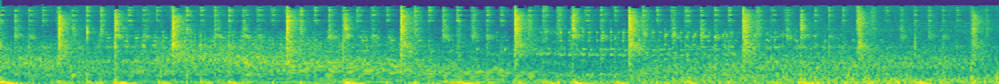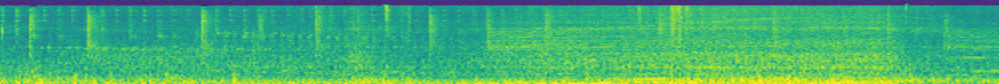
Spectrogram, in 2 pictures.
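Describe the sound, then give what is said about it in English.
A heavy truck engine rumbles steadily, rattling and clinking as the truck speeds off down a road, the low roar swelling louder toward the end as it picks up speed. “The truck speeds off down the road, leaving the old shitty car in the distance.”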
